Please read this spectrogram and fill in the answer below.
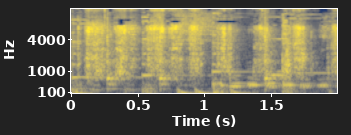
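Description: Background music with a steady beat, over the scratchy rubbing of a wooden stick spreading glue across paper fiber.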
